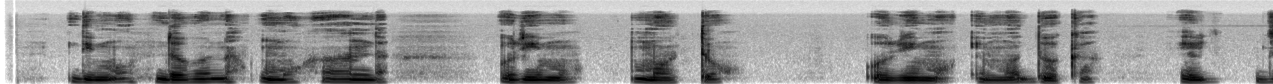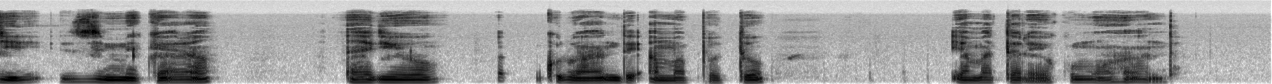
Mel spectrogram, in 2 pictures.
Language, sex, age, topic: Kinyarwanda, male, 18-24, government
